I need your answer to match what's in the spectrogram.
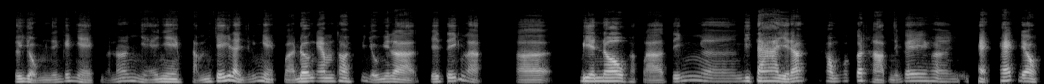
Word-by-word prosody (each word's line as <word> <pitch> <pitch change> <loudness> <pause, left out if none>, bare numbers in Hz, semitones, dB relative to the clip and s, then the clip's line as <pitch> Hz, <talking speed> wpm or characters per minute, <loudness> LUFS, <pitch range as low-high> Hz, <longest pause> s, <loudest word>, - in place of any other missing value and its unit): sử 130 - +1
dụng 105 -6 -2
những 110 +3 -9
cái 155 +1 -4
nhạc 110 -9 -3
mà 105 -2 -24
nó 140 +7 -5
nhẹ 120 -9 -7
nhàng, 125 -2 +2
thậm 125 +3 -6
chí 165 +8 +3
là - - +4
những 130 +9 -9
nhạc 120 -8 -2
mà 105 -1 -3
đơn 140 +3 +4
âm 150 -1 +2
thôi, 150 -2 +1
ví 165 - -15
dụ 105 - -4
như 130 - -2
là - - +4
chỉ 130 - -2
tiếng 155 +5 -2
là, - - -1 0.3
ờ, 105 0 0 0.3
piano 155 0 +6
hoặc 125 -5 -14
là 95 +1 +1
tiếng, 185 - -7
ơ, 140 -4 -8
ghi-ta 155 0 +4
gì 135 -4 +4
đó, 155 +3 +5 0.2
hông 150 -1 -3
có 155 - -15
kết 180 0 +2
hợp 105 -2 +1
những 105 +2 -11
cái 165 +1 0
h 160 - -7 0.4
hạt - - +4
khác 175 +2 +6
vô. 145 -2 +5
140 Hz, 255 wpm, -24 LUFS, 115-155 Hz, 0.4 s, piano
